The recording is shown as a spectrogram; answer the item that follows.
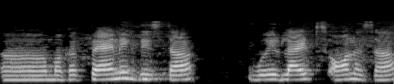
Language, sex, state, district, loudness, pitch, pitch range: Konkani, female, Goa, North and South Goa, -16 LUFS, 225 Hz, 215-235 Hz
